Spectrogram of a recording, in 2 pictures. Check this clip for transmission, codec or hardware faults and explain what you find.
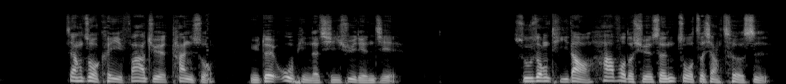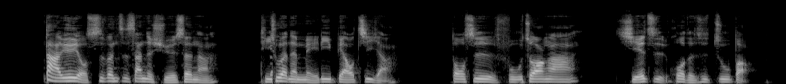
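There's one problem in this speech, and it happens three times: damaged data in the compressed stream. You'll catch it at 2.05–2.10 s, 6.99–7.03 s and 10.54–10.59 s, each burst about 40 ms long. At those spots some of the encoded bytes are corrupted, so the decoder can't make sense of the frames, loses sync and hunts for the next good frame header. What reaches your ear is a quick chirp or squawk cutting across the speech.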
